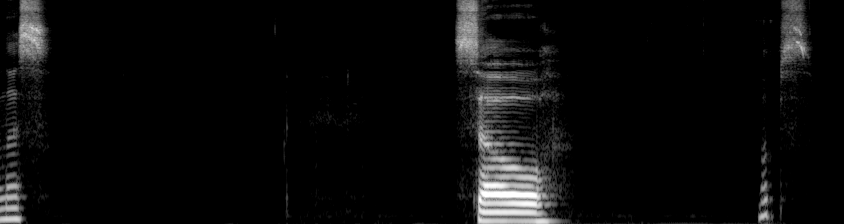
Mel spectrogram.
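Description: A young man speaks in short bursts close to a microphone, with long pauses.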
